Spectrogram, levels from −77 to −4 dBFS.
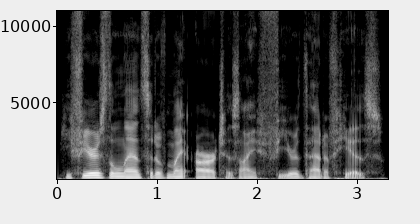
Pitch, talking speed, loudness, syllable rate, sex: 95 Hz, 235 wpm, -18 LUFS, 4.5 syllables/s, male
